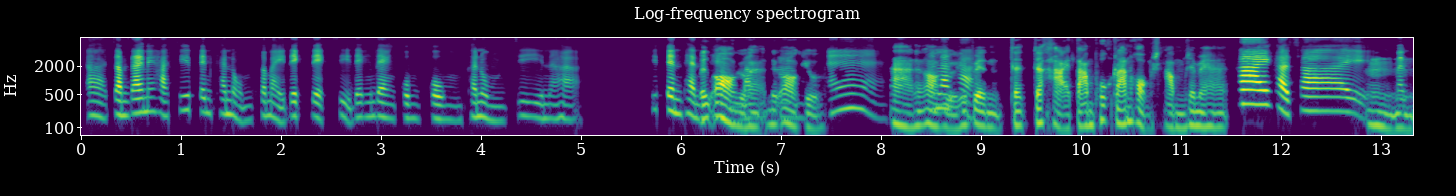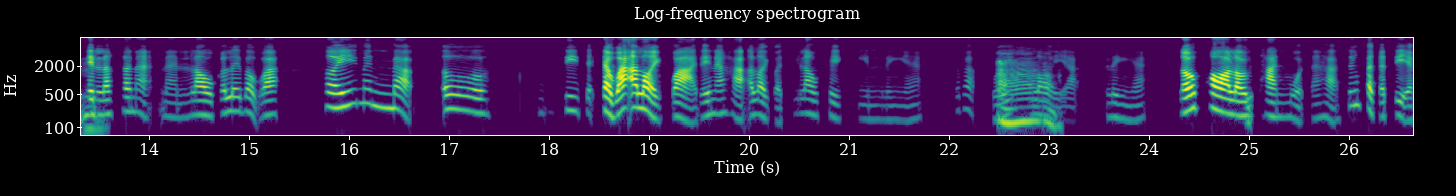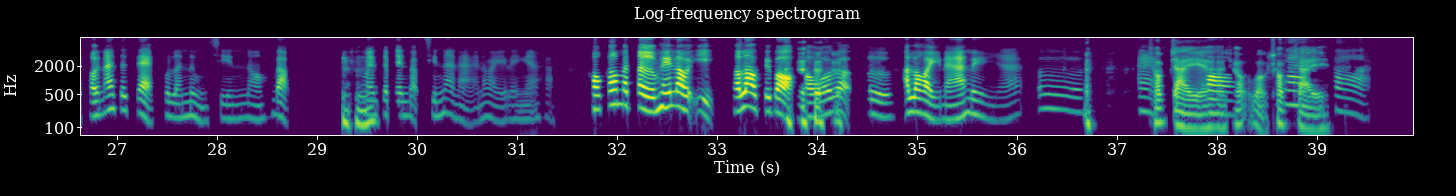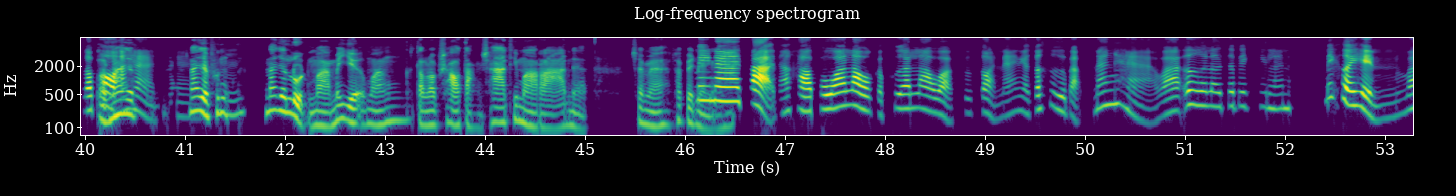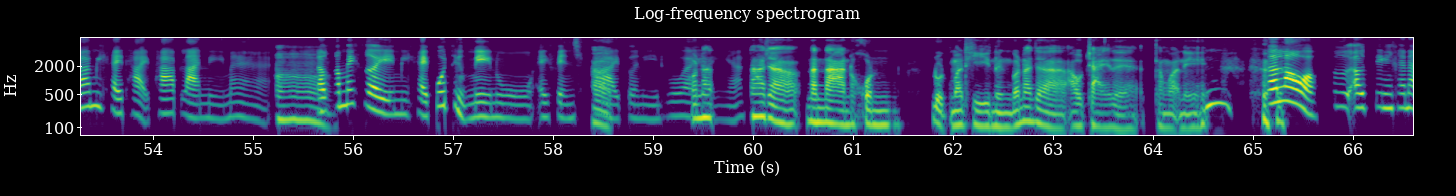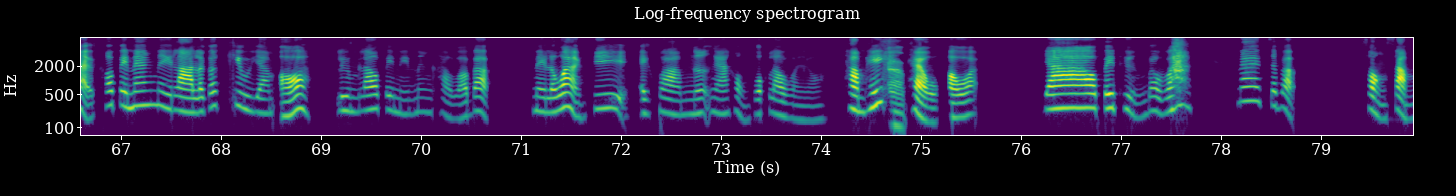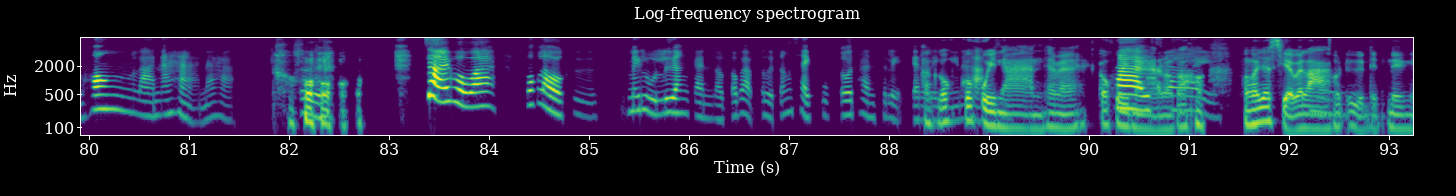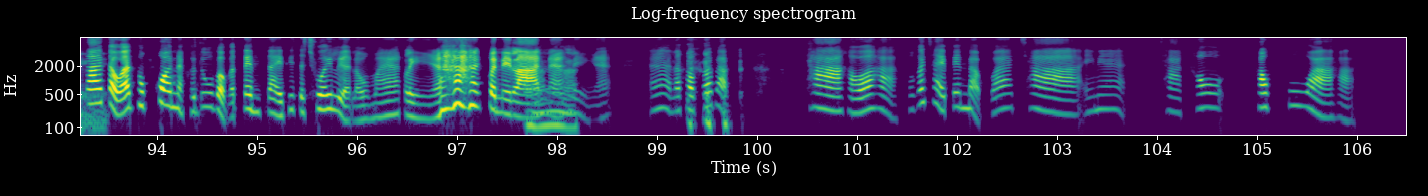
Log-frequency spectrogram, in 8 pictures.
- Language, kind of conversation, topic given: Thai, podcast, คุณเคยหลงทางแล้วบังเอิญเจอร้านอาหารอร่อย ๆ ไหม?
- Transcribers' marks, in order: tapping; other background noise; chuckle; chuckle; laughing while speaking: "นี้"; chuckle; chuckle; chuckle; laughing while speaking: "โอ้โฮ"; laughing while speaking: "ก็"; chuckle; chuckle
